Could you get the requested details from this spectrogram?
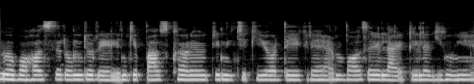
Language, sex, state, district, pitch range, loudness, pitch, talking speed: Hindi, female, Bihar, West Champaran, 210-220 Hz, -15 LUFS, 215 Hz, 290 wpm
